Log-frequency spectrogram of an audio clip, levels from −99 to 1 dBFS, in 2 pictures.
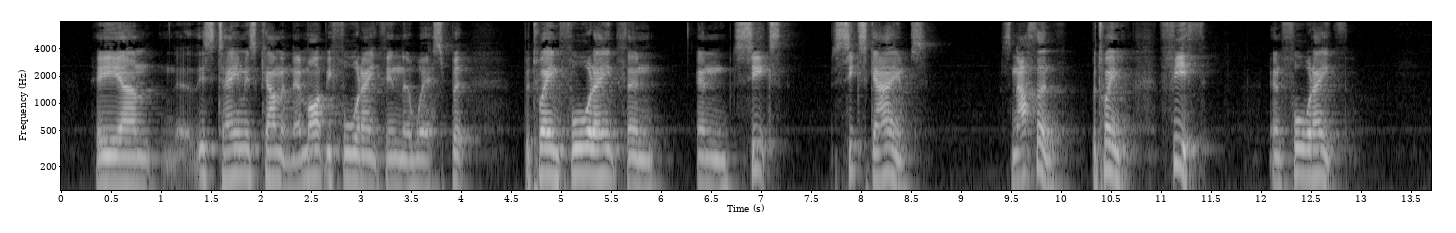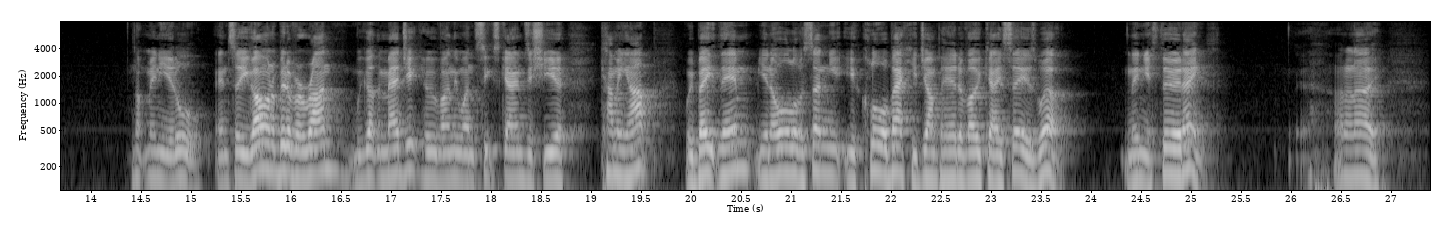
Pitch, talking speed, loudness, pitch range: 145 Hz, 180 wpm, -29 LUFS, 130-160 Hz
